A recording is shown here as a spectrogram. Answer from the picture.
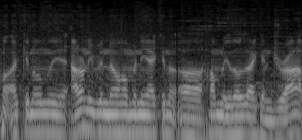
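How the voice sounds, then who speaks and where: A man talks at a very fast pace with a medium pitch. Music plays in the background. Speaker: gaming youtuber. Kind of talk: gameplay commentary. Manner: casual, halting with restarts.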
